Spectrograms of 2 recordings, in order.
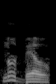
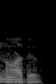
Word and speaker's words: Nobel: em L recebem acento Então se ela não tem acento a pronúncia certa é Nobel correto Tá então não se esqueça prêmio Nobel e não Prêmio nóbel tá bem aqui a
